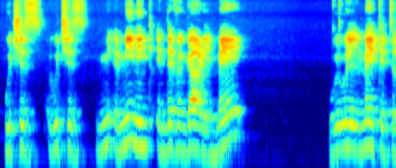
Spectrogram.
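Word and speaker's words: मैं: So the N is actually not fully sounded. So you say may.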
